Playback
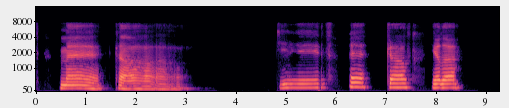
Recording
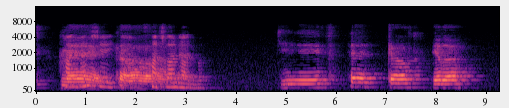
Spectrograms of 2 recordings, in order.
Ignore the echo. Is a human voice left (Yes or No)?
Yes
